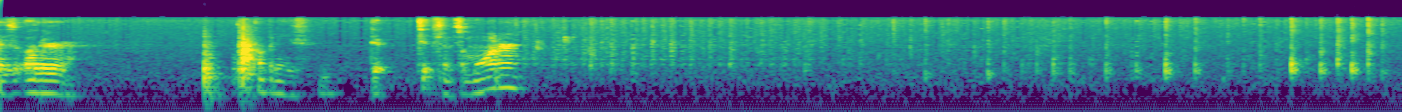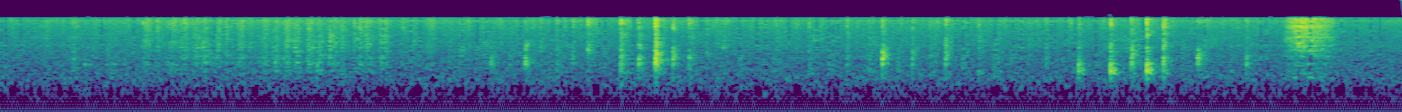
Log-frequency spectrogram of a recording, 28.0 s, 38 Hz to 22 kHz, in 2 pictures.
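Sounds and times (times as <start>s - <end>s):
steady background hiss: 0.0s - 28.0s
shaving brush scrubbing lather: 4.3s - 13.9s, 14.7s - 21.2s.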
